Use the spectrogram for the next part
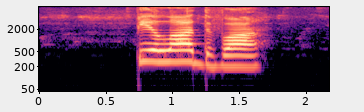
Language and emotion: Russian, neutral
